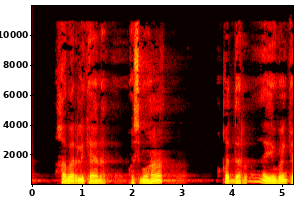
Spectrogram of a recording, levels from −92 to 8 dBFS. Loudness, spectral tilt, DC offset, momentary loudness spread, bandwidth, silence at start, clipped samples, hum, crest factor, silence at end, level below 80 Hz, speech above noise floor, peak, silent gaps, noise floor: -20 LUFS; -6.5 dB/octave; under 0.1%; 13 LU; 11.5 kHz; 0 s; under 0.1%; none; 16 dB; 0 s; -62 dBFS; 38 dB; -6 dBFS; none; -56 dBFS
